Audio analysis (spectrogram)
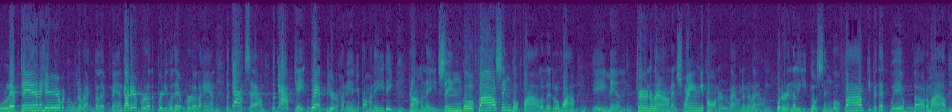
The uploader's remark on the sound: Vintage MWSD Live Dance Recording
